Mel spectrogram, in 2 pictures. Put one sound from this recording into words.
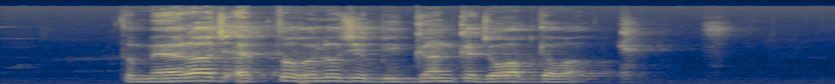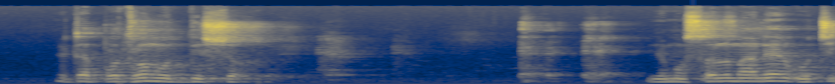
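An elderly man preaches with feeling into a microphone.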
